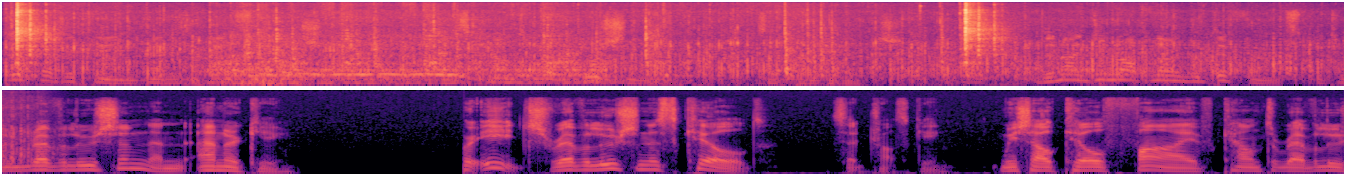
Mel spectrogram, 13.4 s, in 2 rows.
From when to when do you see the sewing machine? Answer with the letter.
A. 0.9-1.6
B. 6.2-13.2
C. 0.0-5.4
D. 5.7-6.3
C.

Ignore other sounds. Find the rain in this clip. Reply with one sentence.
The rain can be heard from 0.0 to 7.0 s.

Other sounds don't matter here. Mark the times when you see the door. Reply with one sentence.
You can hear the door from 0.9 to 1.6 s.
